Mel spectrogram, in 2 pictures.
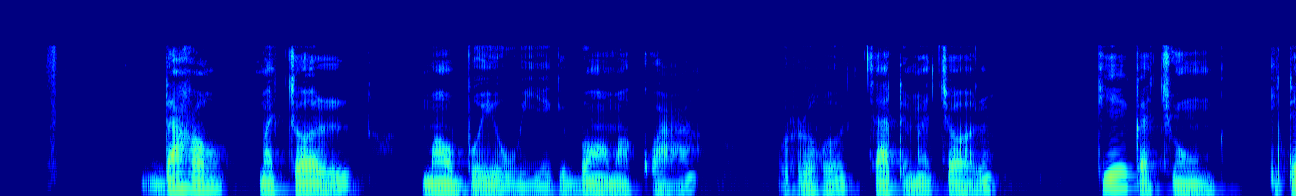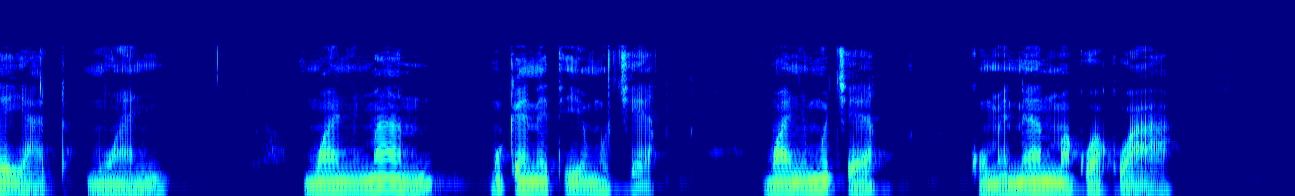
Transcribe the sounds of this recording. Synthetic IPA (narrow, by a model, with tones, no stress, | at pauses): da˦kɔ˦ | ma˨t͡ʃɔ˦l | ma˦o˦bo˨jo˨wi˨e˨ɡi˦bɔ˦ŋɔ˨ma˦kwa˦ | o˨ɾo˨ko˨t͡ʃa˦tɛ˨ma˨t͡ʃɔ˦l | tje˦ka˨t͡ʃu˨ŋ | i˨tɛ˦ja˨tmwa˦ɲ | mwa˨ɲma˦n | mu˦kɛ˦nɛ˦tje˦mʊ˦t͡ʃɛ̰˨k | mwa˦ɲmʊ˦t͡ʃɛ˨kː | o˨me˨nɛ˦nma˦kwa˦˨kwa̰˨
